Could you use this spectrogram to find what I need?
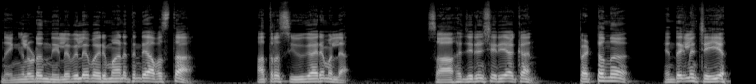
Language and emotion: Malayalam, angry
